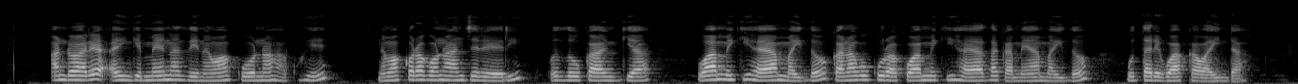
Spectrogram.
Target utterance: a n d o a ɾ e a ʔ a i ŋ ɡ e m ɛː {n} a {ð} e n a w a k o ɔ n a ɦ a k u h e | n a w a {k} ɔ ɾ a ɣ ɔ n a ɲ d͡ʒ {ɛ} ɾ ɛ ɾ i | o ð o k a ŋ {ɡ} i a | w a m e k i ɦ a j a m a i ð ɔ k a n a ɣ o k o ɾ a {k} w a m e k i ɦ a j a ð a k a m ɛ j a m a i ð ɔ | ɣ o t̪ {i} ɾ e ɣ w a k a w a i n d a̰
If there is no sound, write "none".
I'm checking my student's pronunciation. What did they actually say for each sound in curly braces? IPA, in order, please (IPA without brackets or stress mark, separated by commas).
n, ð, k, ɛ, ɡ, k, a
